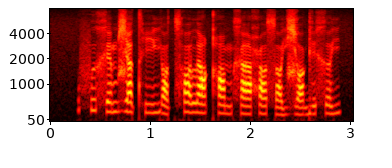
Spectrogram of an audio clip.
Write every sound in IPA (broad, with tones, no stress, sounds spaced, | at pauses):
f ɯ˥ x ɛ˧˥ m ʑ a˥ tʰ i˧˥ j ɒ˩˧ t͡sʰ ɒ˥ l a˧˥ qʰ a˧ m x a˧ ħ ɒ˧ s ɒ˩˧ j ʑ ɒ˩˧ ɡ e˧ x ə˧˥ j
